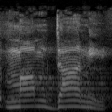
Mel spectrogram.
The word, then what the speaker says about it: Mamdani: And furthermore, the name is Mamdani, Mamdani.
